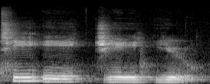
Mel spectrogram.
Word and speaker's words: tegu: Now, tegu is spelled T-E-G-U.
